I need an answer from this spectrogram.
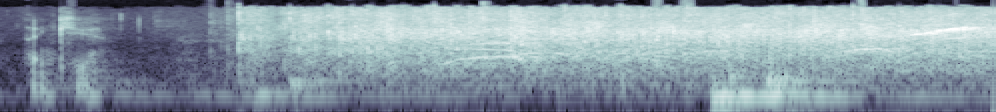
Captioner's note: applause and cheering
